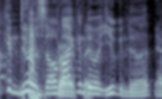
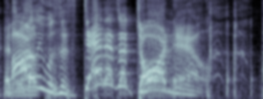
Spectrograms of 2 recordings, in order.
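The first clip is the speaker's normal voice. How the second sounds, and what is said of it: Imitates another person's voice. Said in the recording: “do a Gilbert Gottfried, Gonzo's Gilbert Gottfried... That's my only impression.”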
